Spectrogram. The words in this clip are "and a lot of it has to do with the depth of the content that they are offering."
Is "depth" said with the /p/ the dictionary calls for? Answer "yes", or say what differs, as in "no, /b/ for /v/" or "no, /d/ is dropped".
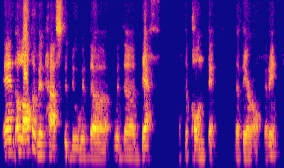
no, /p/ is dropped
